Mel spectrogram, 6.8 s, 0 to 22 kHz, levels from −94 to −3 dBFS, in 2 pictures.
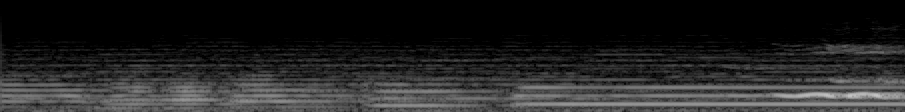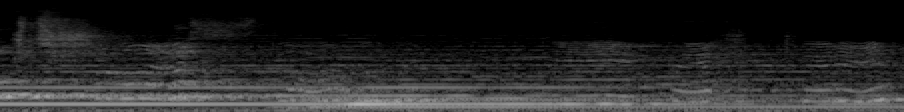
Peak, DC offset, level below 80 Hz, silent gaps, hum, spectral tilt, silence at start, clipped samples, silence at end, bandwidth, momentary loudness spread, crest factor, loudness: -22 dBFS; under 0.1%; -64 dBFS; none; none; -7 dB/octave; 0 s; under 0.1%; 0 s; 11 kHz; 16 LU; 20 dB; -41 LUFS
